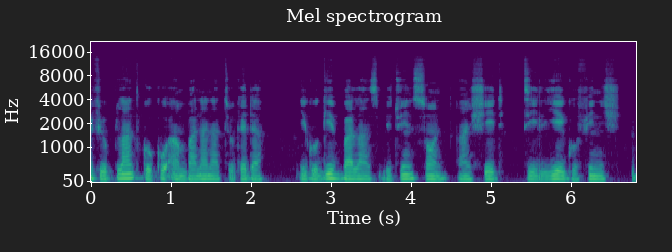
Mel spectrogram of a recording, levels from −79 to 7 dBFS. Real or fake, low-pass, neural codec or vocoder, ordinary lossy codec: real; 14.4 kHz; none; none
